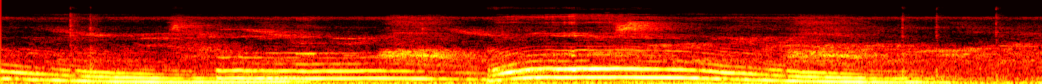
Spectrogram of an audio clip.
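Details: Angry male cats warming up for a fight: long drawn-out yowling wails with a rich harmonic tone, sliding down, then jumping up and holding before falling again, one continuous moaning cry over a low background rumble.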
